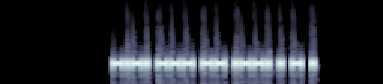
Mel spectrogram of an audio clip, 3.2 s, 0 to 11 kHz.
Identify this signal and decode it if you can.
Morse code, heard as a keyed tone, about 46 wpm, 700 Hz. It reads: COMPETE
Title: Seven Letter Words - 45wpm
